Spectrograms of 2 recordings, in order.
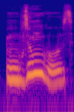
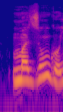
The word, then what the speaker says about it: Mzungu: So example, Mzungus who are not familiar with Swahili or Kiswahili might say Mzungu. You want to make it a syllable, but the M is just so little. Mzungu. It's spelled Mzungu. It's a double consonant. So Mzungu.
